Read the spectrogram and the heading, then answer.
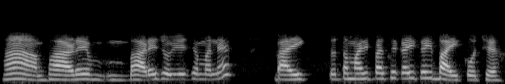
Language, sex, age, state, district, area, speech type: Gujarati, female, 30-45, Gujarat, Ahmedabad, urban, conversation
